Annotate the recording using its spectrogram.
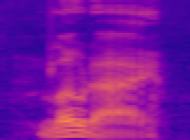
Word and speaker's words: Lodi: The song describes a plight of a down-and-out musician whose career has landed him playing gigs in the town of Lodi, pronounced Lodi,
